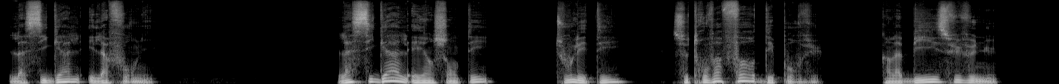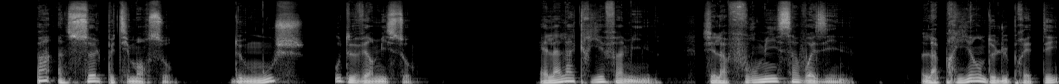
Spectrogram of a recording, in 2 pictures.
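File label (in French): commerciale, fr; fourmi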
